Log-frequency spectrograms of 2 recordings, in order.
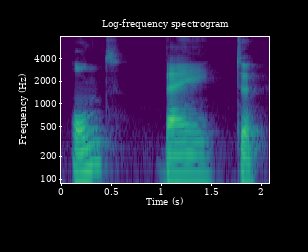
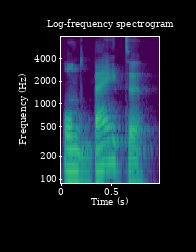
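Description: First: Ont-bij-ten, each syllable alone; ontbijten by syllables. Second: Said in the usual way. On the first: Shown as a demonstration. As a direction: clear pauses inside ontbijten. (ontbijten Silbe für Silbe) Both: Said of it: "ob die entstandenen Silben".

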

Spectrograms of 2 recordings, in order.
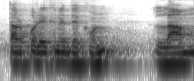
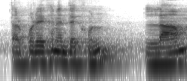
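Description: The two takes are said the same way.

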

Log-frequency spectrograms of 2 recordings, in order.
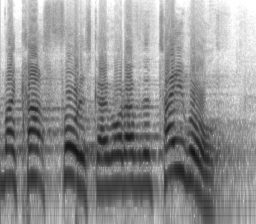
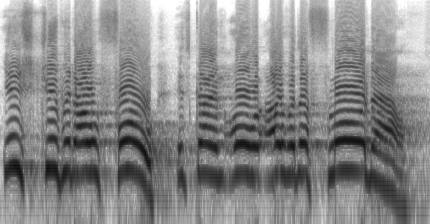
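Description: First: Much higher and louder, an annoyed complaint; a guest losing patience, raising his voice; irritated. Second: Very high, loud and slow, hurling an insult; furious shout. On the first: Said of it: "I said, I said". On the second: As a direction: yell it at the old man, outraged. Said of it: "And the monk just smiled". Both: Acted.

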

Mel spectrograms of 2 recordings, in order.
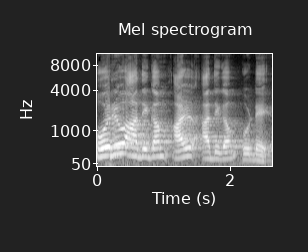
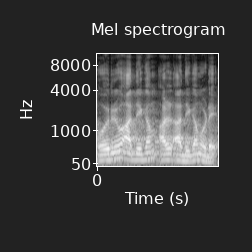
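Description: First: Drawn out word by word; slow dictation. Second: Said in the usual way. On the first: Shown as a demonstration. Teacher to exam students, slowly dictating the answer. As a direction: spell each part out slowly for the class. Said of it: "teacher dictates the correct answer". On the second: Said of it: "quick restatement of the answer".

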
